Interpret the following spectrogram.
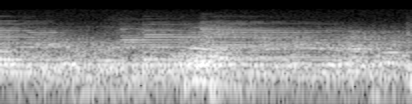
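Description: Acoustic guitar strummed and picked between songs, with a voice talking over it.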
